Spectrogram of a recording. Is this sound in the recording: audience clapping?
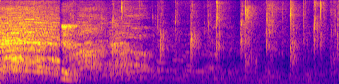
yes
